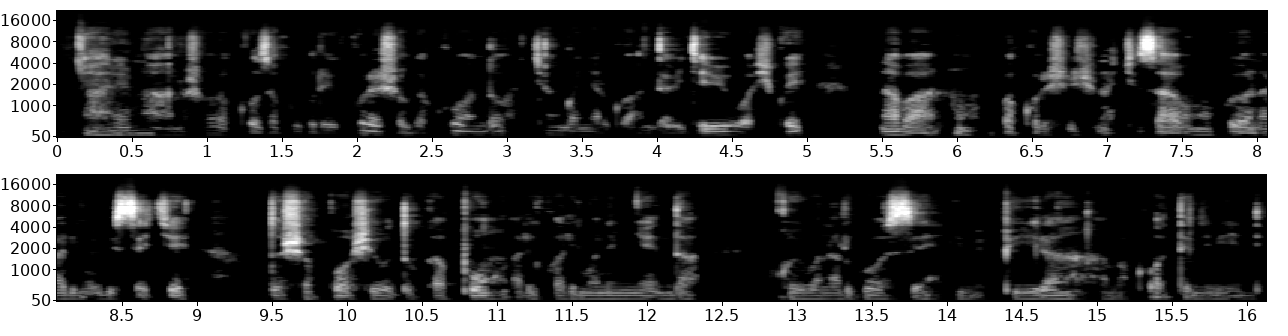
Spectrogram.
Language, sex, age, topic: Kinyarwanda, male, 25-35, finance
